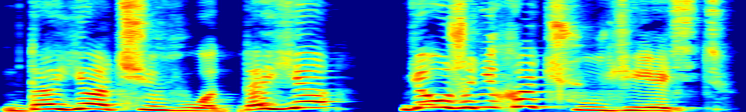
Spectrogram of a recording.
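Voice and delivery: slow, high-pitched, flustered whine; panicky protest. Acted. Naev told to go eat as doors crash, flustered. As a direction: back down, pitch climbing.

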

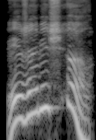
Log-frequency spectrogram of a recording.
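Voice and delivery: high, slow reproach; acted aggrieved protest; protesting objection. A narrator's reading. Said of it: "возразила ему старшая соседка".

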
